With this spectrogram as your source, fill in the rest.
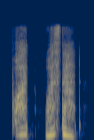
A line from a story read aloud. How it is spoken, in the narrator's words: Eva asked in a soft voice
